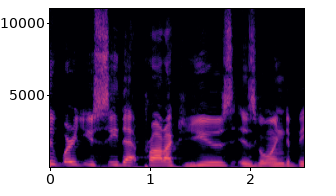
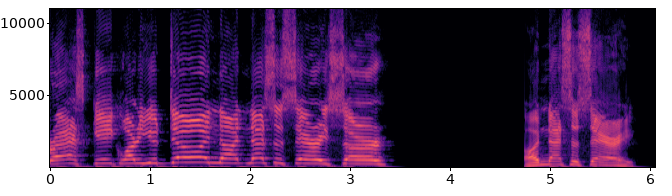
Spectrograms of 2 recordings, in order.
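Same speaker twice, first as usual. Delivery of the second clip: high, loud scream. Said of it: "I don't know why I'm screaming like that".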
